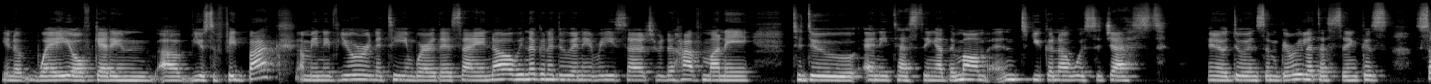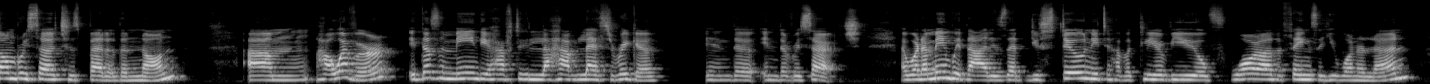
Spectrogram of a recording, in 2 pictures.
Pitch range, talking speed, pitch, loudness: 195-230 Hz, 200 wpm, 205 Hz, -19 LUFS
